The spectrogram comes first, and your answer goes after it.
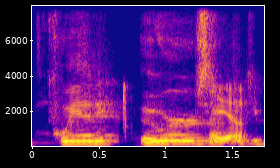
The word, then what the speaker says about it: Quinn Ewers: Quinn Ewers, I think you pronounce his name.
